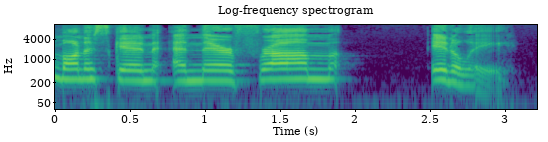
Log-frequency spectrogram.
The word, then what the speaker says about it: Måneskin: And they're called Måneskin, which is, it's spelled M A with like the little circle over it. N E S K I N. But it's Måneskin is how you like say it.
